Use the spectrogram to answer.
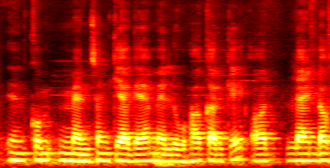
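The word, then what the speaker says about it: Meluhha: समरियन Sumerian text में Indus reason को ऐसे मेलुहा करके प्रोनाउंस किया जाता है डिपिक्ट किया गया और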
